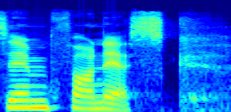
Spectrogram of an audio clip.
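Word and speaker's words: Symfonisk: Symphonisk. – Let me see it. – Symphonisk. – It's Symphonisque.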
